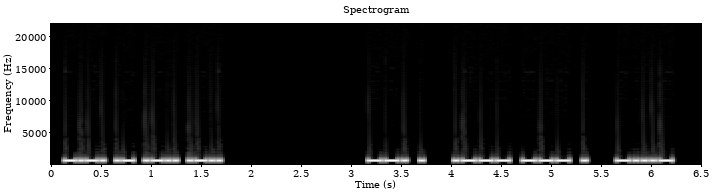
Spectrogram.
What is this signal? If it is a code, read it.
Morse code, heard as a keyed tone, about 37 wpm, 700 Hz. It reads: CALL GE JOE <BT>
